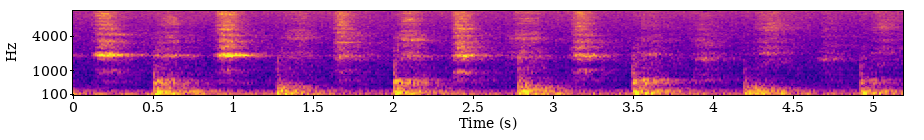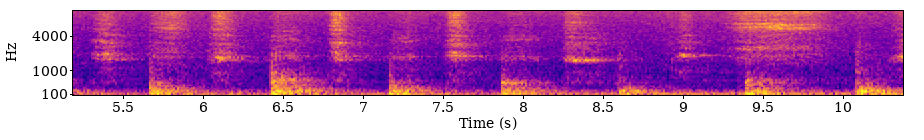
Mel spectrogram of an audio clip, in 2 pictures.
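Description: Sneakered feet striking a wooden floor in a quick, steady rhythm during mountain climbers, about two to three thuds a second.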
